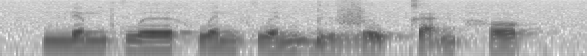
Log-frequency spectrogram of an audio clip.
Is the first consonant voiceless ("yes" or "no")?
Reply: no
